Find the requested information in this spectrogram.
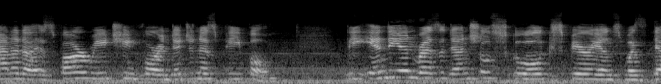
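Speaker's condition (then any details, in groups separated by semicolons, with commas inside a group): No condition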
